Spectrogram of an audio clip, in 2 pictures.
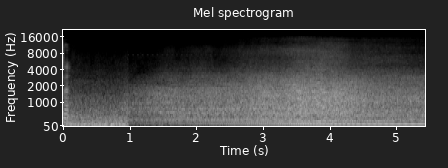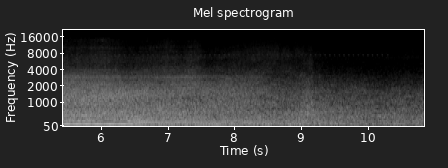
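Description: A car engine hums as the car drives past on a road and fades away.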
